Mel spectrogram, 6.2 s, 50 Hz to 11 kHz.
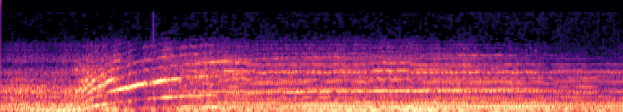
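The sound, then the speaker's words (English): A police car responds Code 3 with red light and siren to a robbery call on Grand Avenue. The siren winds up in a rising wail and then holds a steady, loud tone, over the continuous rumble of the car's engine accelerating. “Code 3, red light and siren.”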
